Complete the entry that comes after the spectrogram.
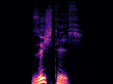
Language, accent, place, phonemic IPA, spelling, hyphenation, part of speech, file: German, Germany, Berlin, /ˈzʏçtɪç/, süchtig, süch‧tig, adjective, De-süchtig.ogg
- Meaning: addicted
